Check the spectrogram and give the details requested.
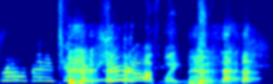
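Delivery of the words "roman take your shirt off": put-on crowd shout, higher. Retelling fans answering a wrestler from the crowd: imitating a fan yelling. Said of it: "That wasn't me yelling".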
